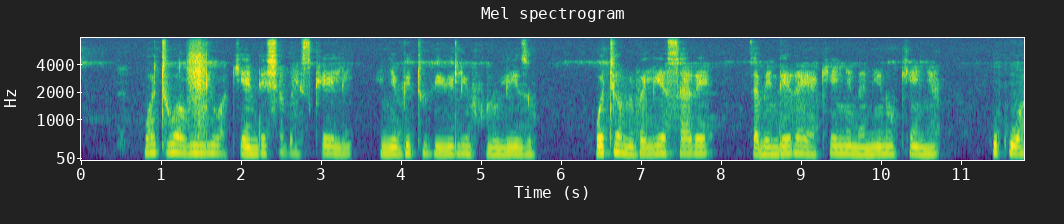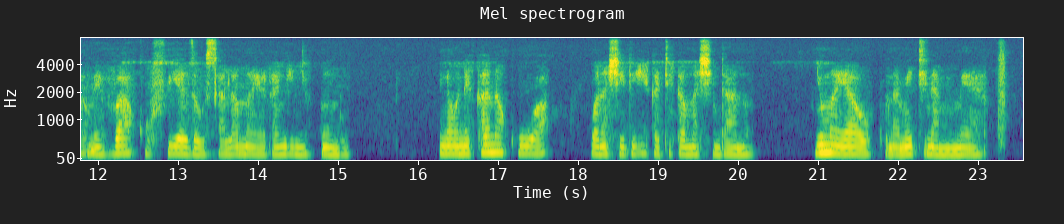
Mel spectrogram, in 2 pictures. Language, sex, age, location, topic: Swahili, female, 18-24, Mombasa, education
